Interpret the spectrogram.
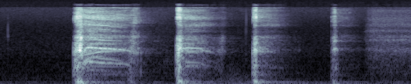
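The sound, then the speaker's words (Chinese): A series of four harsh coughs coming from outside, along with footsteps, evenly spaced about half a second apart, each one a little weaker than the last, with no one speaking. “就在这时，外头却传来一阵脚步子和咳嗽声。”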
